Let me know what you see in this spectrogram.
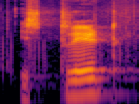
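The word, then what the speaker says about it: straight: चलना L silent है स्ट्रेट स्ट्रेट में स्ट्रेट स्ट्रेट मान होता है सीधा स्ट्रेट में जी एच साइलेंट है मोर मोर इसमें अगर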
